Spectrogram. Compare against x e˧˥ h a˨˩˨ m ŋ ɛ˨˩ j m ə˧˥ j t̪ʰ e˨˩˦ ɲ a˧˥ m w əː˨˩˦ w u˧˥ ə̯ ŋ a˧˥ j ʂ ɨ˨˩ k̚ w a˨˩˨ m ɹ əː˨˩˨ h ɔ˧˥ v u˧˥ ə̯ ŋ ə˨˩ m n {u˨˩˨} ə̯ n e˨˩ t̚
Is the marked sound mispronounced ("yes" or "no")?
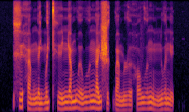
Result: yes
